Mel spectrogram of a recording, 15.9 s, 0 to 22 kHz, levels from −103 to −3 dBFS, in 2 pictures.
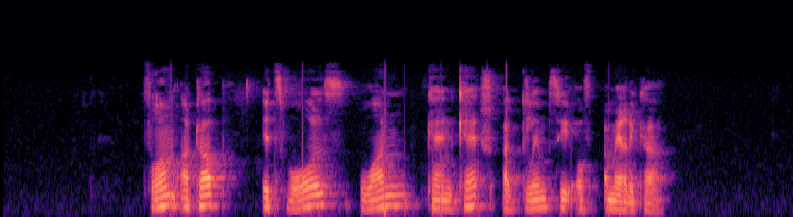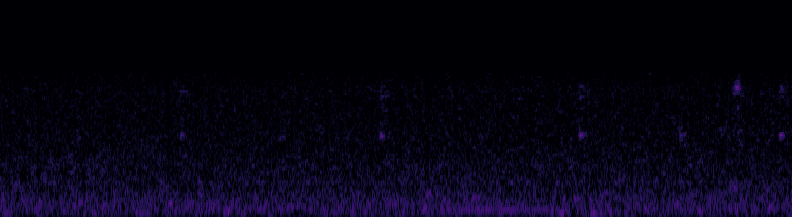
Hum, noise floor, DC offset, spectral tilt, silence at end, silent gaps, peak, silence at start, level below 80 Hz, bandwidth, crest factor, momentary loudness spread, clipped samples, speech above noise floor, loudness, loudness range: none; -82 dBFS; under 0.1%; -5 dB/octave; 9.2 s; none; -6 dBFS; 1.45 s; -64 dBFS; 7.6 kHz; 28 dB; 9 LU; under 0.1%; 53 dB; -30 LUFS; 6 LU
